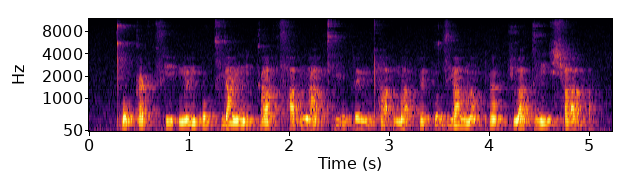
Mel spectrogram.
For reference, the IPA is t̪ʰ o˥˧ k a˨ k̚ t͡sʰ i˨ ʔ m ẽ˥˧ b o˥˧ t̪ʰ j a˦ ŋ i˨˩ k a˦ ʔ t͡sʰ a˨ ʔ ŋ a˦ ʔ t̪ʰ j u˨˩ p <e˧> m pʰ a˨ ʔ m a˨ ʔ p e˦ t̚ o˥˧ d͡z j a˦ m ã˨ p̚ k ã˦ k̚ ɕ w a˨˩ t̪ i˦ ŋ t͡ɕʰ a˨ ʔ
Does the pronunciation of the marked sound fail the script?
no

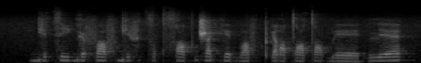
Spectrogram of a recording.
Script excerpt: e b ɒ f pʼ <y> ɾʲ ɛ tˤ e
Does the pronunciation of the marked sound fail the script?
yes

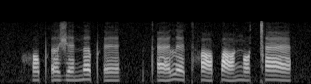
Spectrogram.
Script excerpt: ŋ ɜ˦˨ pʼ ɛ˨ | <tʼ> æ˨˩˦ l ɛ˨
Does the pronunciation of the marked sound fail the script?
no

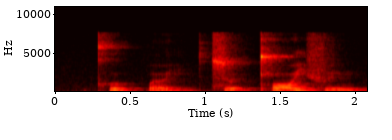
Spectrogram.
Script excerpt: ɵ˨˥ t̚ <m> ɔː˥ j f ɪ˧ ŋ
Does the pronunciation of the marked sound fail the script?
yes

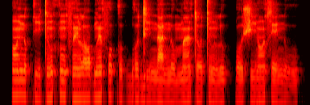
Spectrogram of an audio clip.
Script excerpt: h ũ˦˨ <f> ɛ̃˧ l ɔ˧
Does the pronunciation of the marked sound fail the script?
no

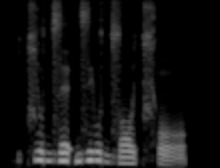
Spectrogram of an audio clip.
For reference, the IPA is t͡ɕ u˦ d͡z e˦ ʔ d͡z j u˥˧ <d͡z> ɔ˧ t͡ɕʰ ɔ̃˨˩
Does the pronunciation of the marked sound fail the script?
no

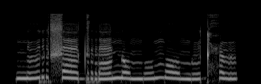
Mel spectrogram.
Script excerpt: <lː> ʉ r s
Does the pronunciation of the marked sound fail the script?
yes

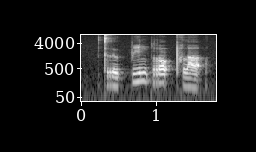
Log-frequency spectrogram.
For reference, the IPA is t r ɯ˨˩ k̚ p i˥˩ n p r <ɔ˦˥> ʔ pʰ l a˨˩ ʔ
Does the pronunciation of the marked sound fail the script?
yes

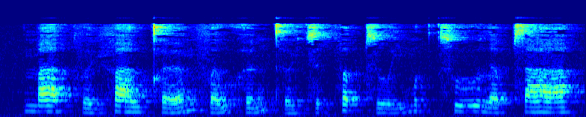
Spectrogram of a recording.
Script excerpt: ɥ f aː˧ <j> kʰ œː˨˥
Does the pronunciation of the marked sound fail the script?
yes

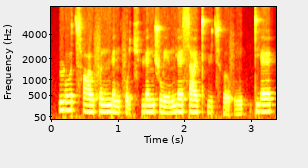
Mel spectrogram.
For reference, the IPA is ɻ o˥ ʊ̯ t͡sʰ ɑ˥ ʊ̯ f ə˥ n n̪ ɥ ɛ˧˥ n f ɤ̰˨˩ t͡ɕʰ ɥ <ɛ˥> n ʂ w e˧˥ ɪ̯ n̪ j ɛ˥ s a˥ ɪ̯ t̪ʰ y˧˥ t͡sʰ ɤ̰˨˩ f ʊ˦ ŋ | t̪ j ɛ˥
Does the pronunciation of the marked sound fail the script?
no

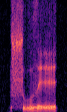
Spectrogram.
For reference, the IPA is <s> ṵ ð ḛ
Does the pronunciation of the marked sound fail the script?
no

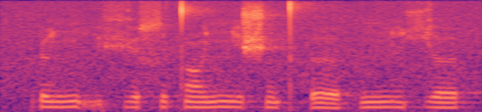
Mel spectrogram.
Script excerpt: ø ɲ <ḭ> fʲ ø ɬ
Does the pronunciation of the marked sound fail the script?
no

